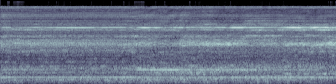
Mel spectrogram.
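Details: AeroBed Deluxe Raised double air bed, built-in electric pump inflating it slowly, pinhole leak suspected near the bottom: steady high-pitched whirr with even airy rush, no surging or rattling; pump inflating normally.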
